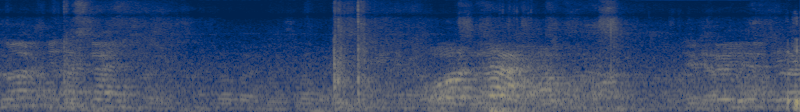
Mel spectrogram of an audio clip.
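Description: Faint shouting voices in a large hall, with one sharp smack a little under two seconds in.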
